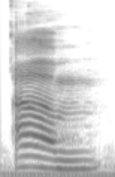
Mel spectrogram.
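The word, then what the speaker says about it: 焼き芋: Yakiimo, thank you. I'm just like, how is it normally pronounced?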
